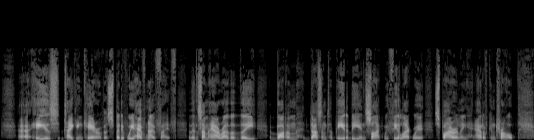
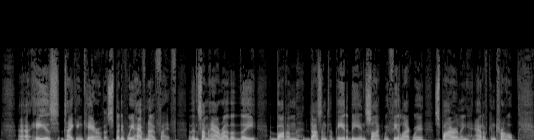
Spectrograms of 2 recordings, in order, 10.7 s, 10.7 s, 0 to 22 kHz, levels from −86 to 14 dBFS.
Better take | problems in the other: second | thin; very; fading below 400 Hz

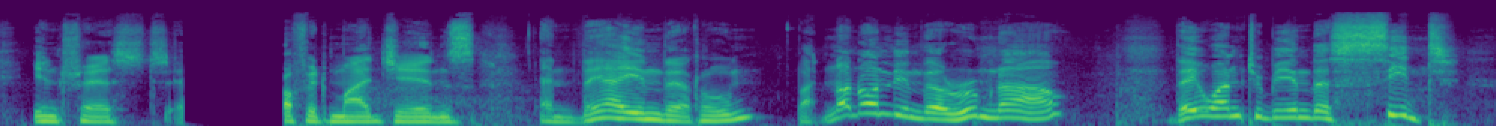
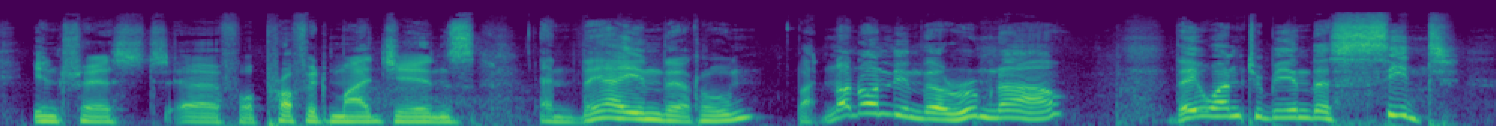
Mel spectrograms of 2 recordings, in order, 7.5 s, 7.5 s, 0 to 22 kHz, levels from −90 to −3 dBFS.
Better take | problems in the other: second | audio cutting out; at 1 s for 0.5 s

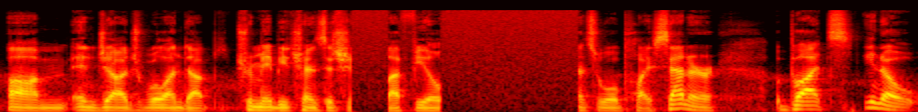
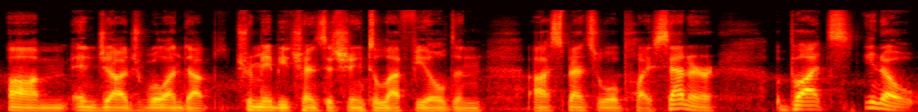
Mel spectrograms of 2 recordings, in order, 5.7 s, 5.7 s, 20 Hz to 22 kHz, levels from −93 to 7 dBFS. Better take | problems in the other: second | audio cutting out; filled with static; at 2 s and at 3 s for 1 s

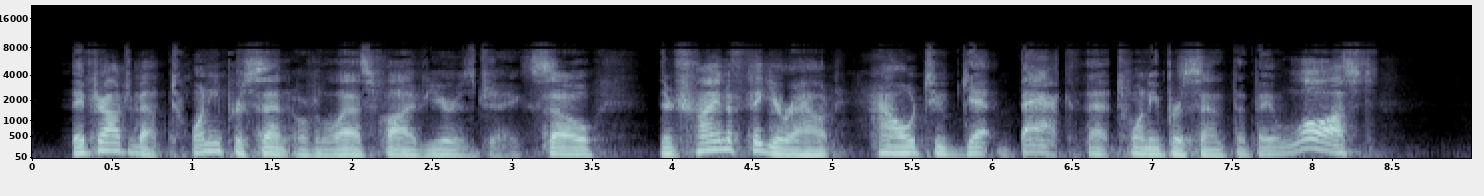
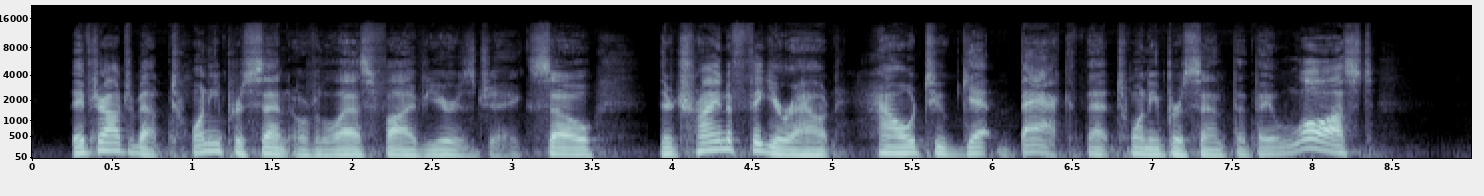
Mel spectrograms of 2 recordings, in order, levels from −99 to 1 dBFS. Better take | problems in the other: second | garbled, watery; badly; nothing above 7.5 kHz

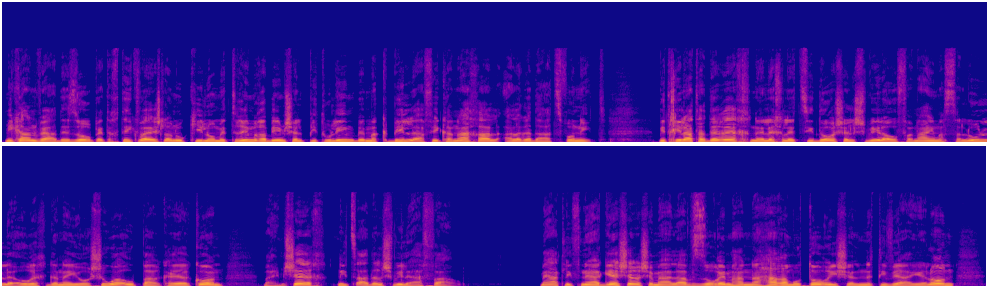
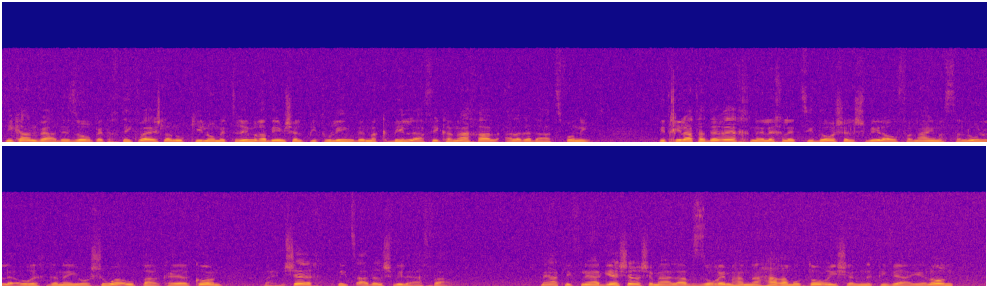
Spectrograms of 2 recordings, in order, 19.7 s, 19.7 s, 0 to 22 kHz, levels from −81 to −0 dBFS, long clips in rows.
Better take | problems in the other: first | hiss; noticeable; throughout; 15 dB below the speech

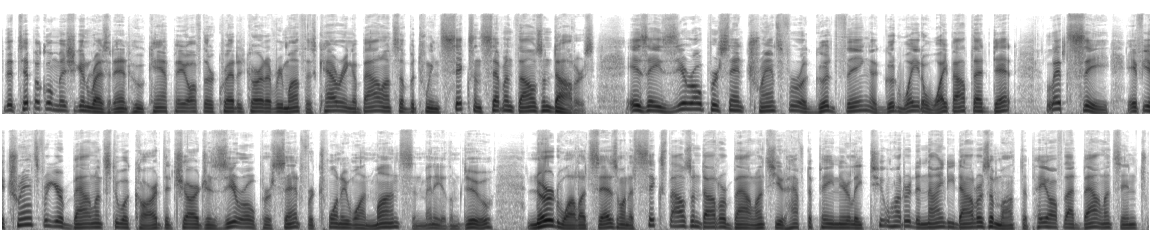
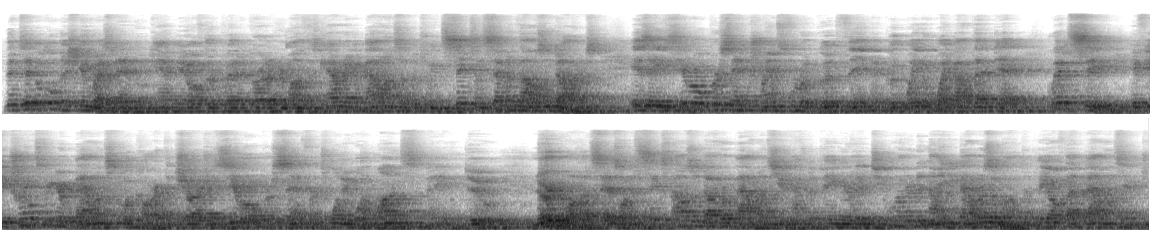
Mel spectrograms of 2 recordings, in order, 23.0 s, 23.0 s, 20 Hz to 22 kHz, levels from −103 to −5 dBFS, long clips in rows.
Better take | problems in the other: first | off-mic speech; far // room echo; strong; dies away in 1.5 s

